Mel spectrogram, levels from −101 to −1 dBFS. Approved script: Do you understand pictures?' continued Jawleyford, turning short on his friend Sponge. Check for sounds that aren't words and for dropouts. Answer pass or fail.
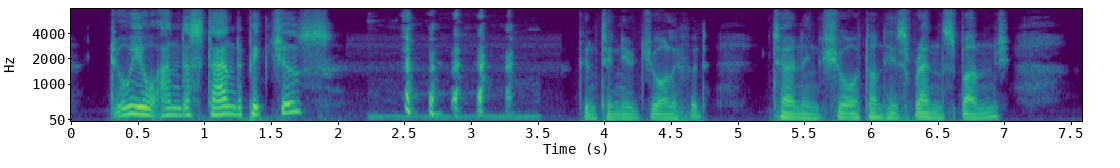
fail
